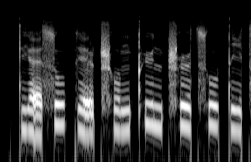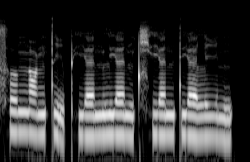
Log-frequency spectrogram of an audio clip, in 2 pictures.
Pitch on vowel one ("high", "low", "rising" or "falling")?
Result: low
